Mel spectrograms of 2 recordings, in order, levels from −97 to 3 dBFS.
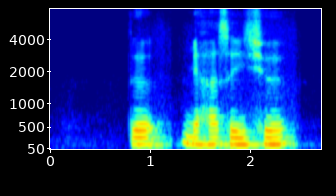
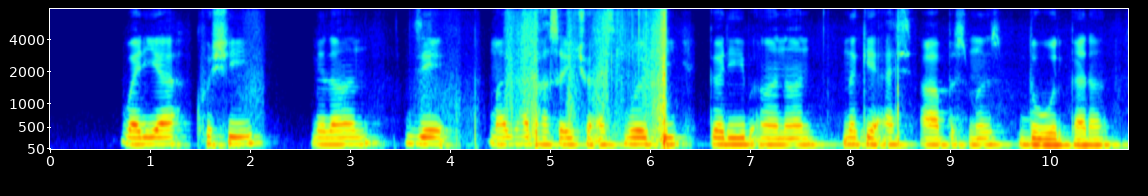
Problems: background sounds at intervals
